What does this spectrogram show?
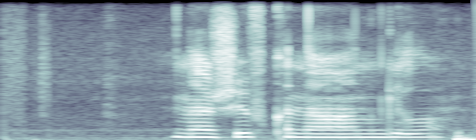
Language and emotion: Russian, neutral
